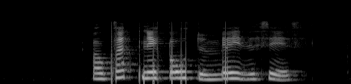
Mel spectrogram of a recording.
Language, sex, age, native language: Icelandic, male, 10, Icelandic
